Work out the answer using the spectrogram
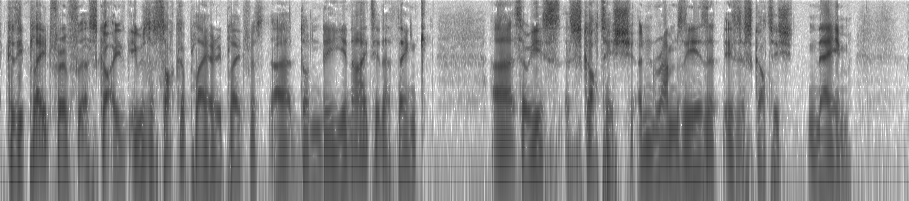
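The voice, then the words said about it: Manchester English accent. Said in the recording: “my language or my accent is different to the London. Like I come from Manchester, which is 180 miles north of London. It's a different accent completely.”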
